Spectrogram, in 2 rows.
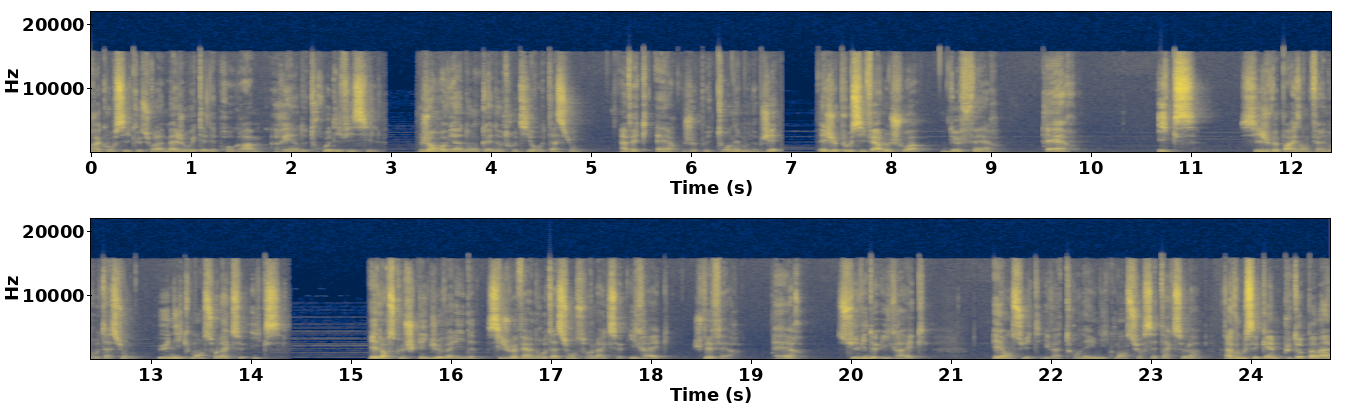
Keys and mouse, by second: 0.4 ctrl+z, 2.0-2.7 middle drag, 3.4-3.7 shift+middle drag, 5.3 r, 9.0 r, 18.7 r, 23.5 ctrl+z, 24.4-24.7 middle drag.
